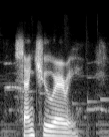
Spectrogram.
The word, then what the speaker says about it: sanctuary: Just to remind you that you pronounce these word with the CH.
